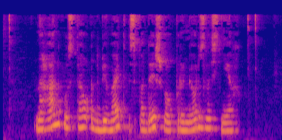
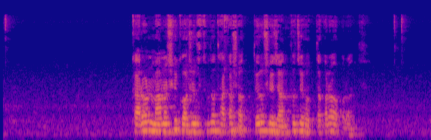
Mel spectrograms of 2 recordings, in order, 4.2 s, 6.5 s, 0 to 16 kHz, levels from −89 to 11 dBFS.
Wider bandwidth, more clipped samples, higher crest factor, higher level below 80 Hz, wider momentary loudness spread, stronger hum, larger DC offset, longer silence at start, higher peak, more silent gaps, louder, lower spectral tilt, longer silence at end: about the same, 12 kHz vs 11.5 kHz; neither; about the same, 18 dB vs 18 dB; about the same, -62 dBFS vs -62 dBFS; second, 12 LU vs 22 LU; neither; neither; about the same, 0.1 s vs 0.05 s; first, -6 dBFS vs -10 dBFS; neither; about the same, -24 LUFS vs -26 LUFS; about the same, -4 dB/octave vs -5 dB/octave; about the same, 0.35 s vs 0.4 s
